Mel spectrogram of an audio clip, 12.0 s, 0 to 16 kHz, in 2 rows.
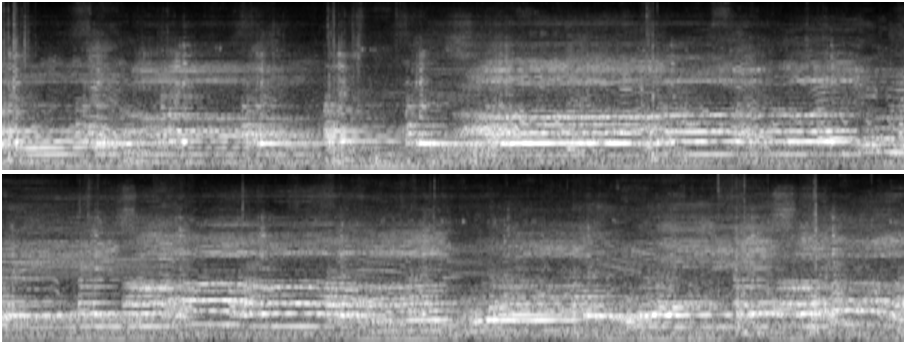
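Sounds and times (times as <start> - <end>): group singing over a pa: 0.0 - 12.0.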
